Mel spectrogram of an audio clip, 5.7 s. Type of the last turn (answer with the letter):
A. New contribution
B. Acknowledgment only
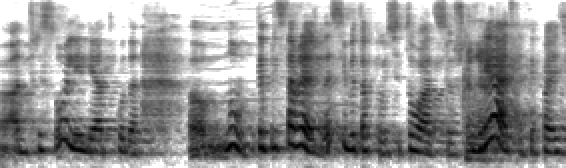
B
